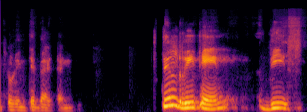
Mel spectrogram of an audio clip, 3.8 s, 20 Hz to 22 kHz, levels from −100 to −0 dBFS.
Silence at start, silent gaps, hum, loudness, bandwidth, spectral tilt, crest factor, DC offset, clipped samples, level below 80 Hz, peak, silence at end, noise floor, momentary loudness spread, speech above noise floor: 0.1 s; none; none; -18 LUFS; 11.5 kHz; -7 dB/octave; 20 dB; under 0.1%; under 0.1%; -64 dBFS; -2 dBFS; 0.1 s; -85 dBFS; 20 LU; 65 dB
